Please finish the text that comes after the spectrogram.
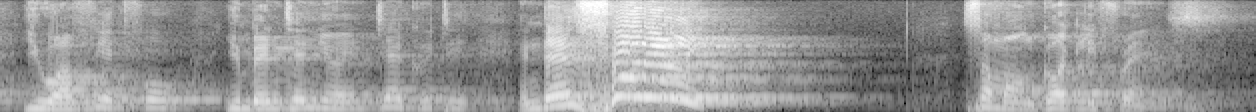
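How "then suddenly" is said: high shouted burst; sudden shout. Real, not acted. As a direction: blast the word suddenly.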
